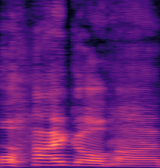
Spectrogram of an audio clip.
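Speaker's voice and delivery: put-on high-pitched Eastern European accent. Continuing the joke about the voice actor: Tommy Wiseau impression. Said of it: "Eastern European is a weird accent".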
